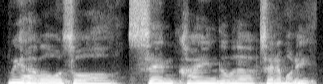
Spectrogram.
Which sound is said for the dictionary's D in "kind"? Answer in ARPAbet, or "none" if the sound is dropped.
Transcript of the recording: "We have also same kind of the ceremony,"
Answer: D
